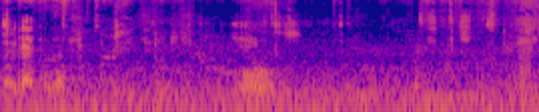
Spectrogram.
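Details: South African Jack Russell Terrier pair, one growling low and rough in a brief rumble near the middle, amid soft rustling, clattering and scattered clicks.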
